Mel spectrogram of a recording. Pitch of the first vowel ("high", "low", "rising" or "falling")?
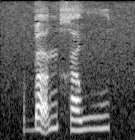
rising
